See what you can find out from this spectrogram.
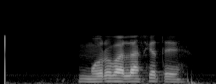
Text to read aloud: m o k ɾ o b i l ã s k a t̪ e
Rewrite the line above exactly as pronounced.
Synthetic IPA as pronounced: m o ɾ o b a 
